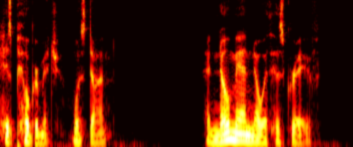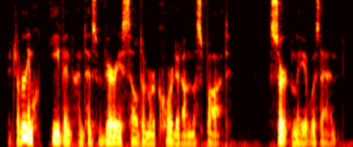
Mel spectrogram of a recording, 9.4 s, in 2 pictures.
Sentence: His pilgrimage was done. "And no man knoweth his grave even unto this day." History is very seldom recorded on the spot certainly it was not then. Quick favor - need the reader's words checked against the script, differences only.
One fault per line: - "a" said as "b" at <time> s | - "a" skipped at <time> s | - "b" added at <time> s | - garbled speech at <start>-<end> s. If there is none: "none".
- garbled speech at 4.8-5.3 s
- "this day History" skipped at 5.9 s
- "not" skipped at 9.0 s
